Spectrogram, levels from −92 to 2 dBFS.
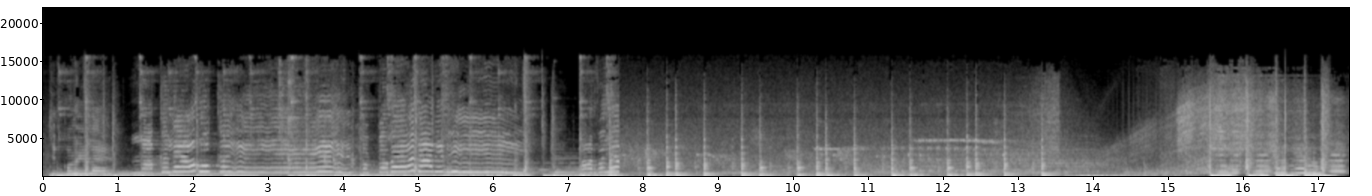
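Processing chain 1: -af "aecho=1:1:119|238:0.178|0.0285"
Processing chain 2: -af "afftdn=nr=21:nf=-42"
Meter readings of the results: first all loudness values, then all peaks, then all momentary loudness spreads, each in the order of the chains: -21.0, -21.5 LUFS; -4.5, -4.5 dBFS; 10, 10 LU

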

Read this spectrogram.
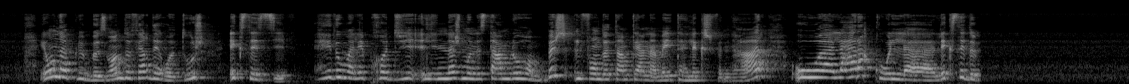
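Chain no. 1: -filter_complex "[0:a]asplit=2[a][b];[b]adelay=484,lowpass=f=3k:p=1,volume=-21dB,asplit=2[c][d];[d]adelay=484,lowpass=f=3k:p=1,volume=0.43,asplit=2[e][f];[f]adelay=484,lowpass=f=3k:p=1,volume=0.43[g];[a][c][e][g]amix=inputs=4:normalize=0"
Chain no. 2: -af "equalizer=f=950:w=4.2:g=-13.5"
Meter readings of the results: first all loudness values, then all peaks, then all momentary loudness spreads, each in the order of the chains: -29.0, -30.0 LUFS; -14.5, -15.0 dBFS; 6, 5 LU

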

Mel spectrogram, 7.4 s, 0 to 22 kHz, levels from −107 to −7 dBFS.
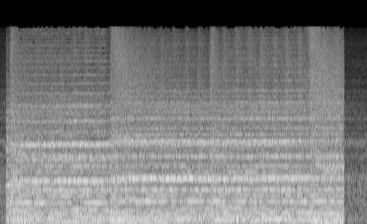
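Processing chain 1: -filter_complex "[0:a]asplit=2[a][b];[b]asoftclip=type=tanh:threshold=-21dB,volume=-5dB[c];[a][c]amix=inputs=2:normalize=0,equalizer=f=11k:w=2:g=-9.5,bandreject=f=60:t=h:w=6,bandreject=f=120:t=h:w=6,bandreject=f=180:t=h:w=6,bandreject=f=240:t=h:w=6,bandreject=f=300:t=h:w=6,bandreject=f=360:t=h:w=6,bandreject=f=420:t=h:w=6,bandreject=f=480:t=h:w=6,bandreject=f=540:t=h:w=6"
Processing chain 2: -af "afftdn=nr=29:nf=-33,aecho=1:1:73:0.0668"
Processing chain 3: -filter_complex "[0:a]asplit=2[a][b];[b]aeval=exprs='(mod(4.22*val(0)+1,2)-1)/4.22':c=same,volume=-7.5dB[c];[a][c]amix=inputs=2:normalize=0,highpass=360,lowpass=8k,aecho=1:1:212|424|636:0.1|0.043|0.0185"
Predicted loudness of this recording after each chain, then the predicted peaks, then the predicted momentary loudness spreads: -21.0, -24.0, -22.5 LUFS; -9.5, -12.0, -10.0 dBFS; 1, 1, 2 LU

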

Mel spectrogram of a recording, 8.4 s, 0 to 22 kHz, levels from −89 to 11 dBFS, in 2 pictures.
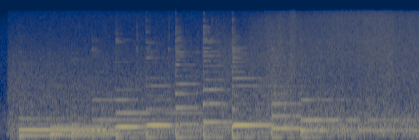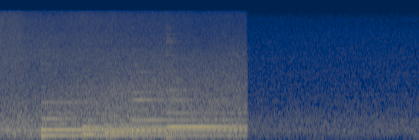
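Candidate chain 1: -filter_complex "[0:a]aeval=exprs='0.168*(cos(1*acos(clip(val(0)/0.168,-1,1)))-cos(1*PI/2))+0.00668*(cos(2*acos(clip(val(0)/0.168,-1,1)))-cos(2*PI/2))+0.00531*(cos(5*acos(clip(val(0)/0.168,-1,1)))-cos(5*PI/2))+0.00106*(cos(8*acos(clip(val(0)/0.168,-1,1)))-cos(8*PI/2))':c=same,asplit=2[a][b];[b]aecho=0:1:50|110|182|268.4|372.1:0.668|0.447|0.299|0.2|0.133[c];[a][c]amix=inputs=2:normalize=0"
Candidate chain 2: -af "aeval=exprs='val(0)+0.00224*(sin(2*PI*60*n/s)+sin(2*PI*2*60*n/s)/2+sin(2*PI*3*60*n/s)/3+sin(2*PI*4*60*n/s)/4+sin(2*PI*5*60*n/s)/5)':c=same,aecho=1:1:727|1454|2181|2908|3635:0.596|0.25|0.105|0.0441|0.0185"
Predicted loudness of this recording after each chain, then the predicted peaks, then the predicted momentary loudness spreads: -28.0, -28.0 LUFS; -13.0, -14.5 dBFS; 8, 9 LU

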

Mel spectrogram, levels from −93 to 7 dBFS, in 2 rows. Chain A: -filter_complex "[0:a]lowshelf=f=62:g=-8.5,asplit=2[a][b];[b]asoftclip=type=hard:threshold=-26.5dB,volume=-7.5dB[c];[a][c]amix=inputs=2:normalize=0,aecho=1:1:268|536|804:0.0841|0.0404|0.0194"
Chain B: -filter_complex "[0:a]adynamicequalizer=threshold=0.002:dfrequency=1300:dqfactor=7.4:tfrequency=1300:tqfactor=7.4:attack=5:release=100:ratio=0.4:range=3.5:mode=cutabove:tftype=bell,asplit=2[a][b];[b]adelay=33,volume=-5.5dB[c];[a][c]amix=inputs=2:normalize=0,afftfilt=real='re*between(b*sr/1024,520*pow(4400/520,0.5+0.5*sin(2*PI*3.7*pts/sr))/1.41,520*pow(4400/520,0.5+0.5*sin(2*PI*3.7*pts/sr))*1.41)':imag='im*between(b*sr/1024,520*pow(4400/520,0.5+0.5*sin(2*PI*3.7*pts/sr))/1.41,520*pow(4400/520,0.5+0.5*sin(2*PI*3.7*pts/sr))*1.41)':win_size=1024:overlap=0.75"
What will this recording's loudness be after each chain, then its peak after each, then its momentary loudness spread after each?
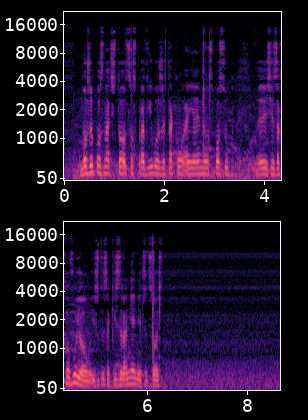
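-28.0, -39.5 LUFS; -11.5, -19.0 dBFS; 9, 18 LU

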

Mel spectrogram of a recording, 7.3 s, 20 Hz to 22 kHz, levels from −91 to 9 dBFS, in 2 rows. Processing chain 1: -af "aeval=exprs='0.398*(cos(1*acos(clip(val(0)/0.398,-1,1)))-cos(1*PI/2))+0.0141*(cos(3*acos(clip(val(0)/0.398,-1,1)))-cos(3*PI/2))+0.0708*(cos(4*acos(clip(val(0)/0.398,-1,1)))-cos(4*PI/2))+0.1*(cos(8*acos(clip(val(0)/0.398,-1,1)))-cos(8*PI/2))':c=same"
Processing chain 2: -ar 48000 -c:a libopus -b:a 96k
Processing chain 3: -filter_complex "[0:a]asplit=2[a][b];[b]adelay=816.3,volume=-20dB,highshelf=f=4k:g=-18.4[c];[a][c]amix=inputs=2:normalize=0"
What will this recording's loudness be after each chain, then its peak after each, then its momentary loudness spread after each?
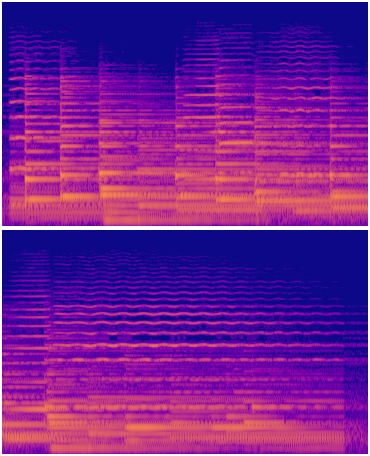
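-21.5, -24.5, -24.5 LUFS; -4.0, -8.0, -8.0 dBFS; 9, 10, 10 LU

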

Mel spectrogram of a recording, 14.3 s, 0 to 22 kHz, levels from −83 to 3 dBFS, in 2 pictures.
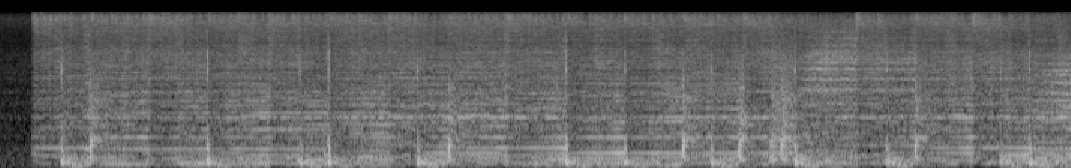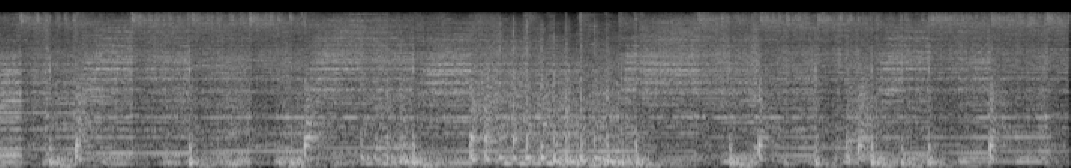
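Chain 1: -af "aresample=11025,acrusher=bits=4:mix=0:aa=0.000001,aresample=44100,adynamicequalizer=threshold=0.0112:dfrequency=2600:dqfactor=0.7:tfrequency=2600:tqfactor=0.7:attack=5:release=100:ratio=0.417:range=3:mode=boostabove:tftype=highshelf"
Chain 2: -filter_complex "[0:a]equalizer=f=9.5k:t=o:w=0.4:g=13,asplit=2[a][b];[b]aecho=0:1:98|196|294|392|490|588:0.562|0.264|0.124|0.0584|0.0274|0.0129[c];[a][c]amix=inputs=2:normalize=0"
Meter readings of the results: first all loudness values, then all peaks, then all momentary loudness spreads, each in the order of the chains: -20.5, -18.5 LUFS; -3.5, -2.5 dBFS; 4, 3 LU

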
